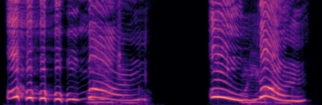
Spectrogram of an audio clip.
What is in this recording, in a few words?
female comical oh my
